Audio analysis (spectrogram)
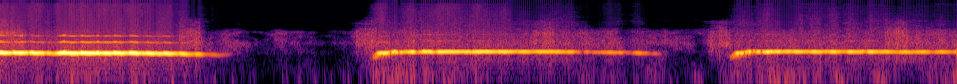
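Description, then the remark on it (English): Sacajawea imitates a bird call with three long, steady, mid-pitched hooting notes, each held for a couple of seconds and separated by short pauses, fairly loud over faint background noise. “I make a bird call.”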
